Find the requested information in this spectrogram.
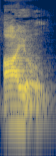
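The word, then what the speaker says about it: aisle: عندنا كمان كلمه ممر اوكي، زي الممر في السوبر ماركت الكبير او اللي هو بتشتري منه البضائع، اسمه بالانجلش ايل ايل ايل. خدت بالك الاس هنا سايلنت ايل ايل.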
